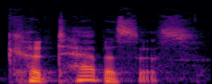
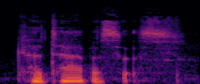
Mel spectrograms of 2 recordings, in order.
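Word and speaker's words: katabasis: up at least the the Greek like the Greek epic it's catabesis oh wow catabesis is is the uh is the actual pronunciation we uh we figured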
